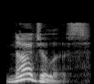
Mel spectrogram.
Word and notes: nodulous: British English

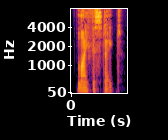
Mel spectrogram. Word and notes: life estate: British English

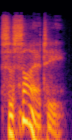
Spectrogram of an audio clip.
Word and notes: society: British English

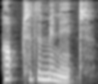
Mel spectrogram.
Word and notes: up to the minute: British English

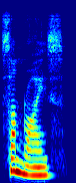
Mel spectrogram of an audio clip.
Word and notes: sunrise: British English

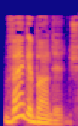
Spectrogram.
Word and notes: vagabondage: British English

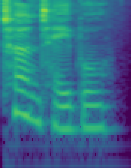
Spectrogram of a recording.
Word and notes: turntable: British English

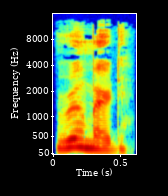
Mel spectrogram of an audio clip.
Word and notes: rumoured: American English

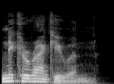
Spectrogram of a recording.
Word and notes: Nicaraguan: British English

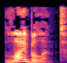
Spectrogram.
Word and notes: libelant: British English

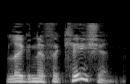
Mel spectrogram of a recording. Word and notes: lignification: British English

